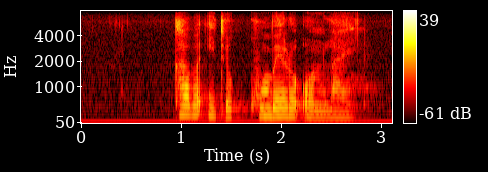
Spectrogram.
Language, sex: Venda, female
